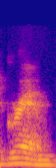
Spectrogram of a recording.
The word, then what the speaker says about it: Gramm: into radio uh uh i was pronouncing your name wrong i mean i know it's lou graham now because i mean you're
